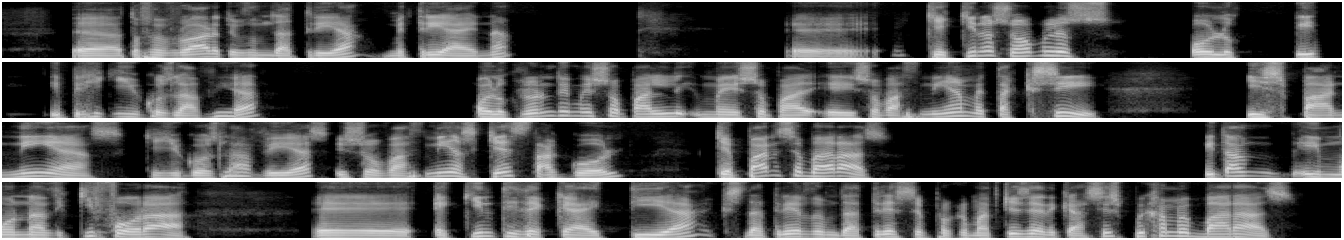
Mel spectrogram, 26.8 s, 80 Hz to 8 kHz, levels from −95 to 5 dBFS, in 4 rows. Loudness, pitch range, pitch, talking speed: -17 LUFS, 120-180 Hz, 140 Hz, 110 wpm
